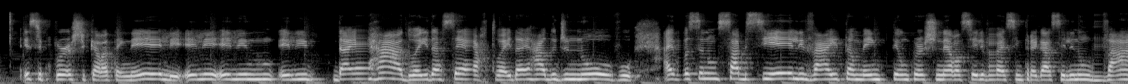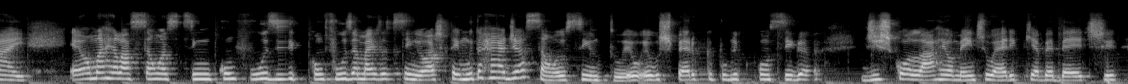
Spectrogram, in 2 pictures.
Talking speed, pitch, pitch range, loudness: 185 wpm, 230 Hz, 215-245 Hz, -16 LUFS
